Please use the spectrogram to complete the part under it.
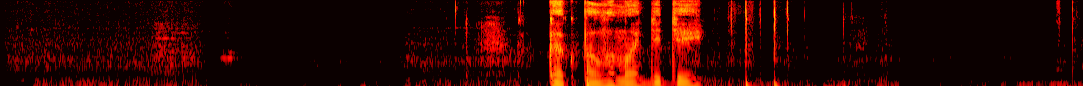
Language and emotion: Russian, neutral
